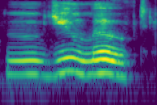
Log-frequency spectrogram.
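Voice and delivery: low, very slow accusing wolf; growing suspicion, drawn out low; gruff wolf. A narrator's reading. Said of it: "in a gruff voice".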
